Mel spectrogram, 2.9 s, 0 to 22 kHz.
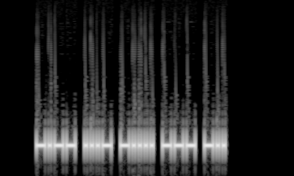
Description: Morse code, heard as a keyed tone, about 37 wpm, 700 Hz. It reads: YV6OD
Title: DXCC-100 Call Signs - 5 Characters - 40wpm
